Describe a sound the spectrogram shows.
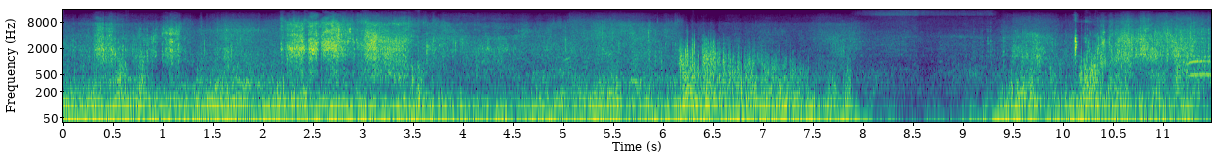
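Skis scrape and hiss over the snow.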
